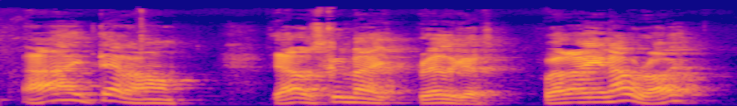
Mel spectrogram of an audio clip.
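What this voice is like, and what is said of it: Put-on regional accent. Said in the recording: “You should do the whole podcast in that accent.”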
